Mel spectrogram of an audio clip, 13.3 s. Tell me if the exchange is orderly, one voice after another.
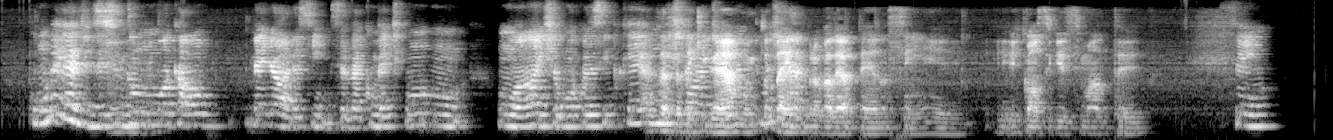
No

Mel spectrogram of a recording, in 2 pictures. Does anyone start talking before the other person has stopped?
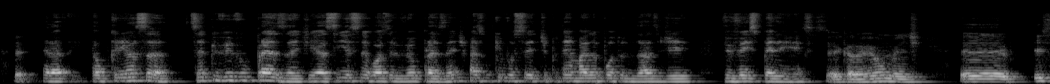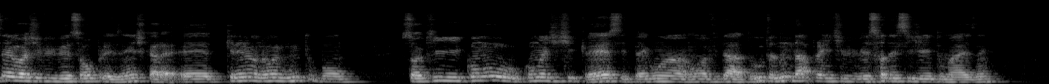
No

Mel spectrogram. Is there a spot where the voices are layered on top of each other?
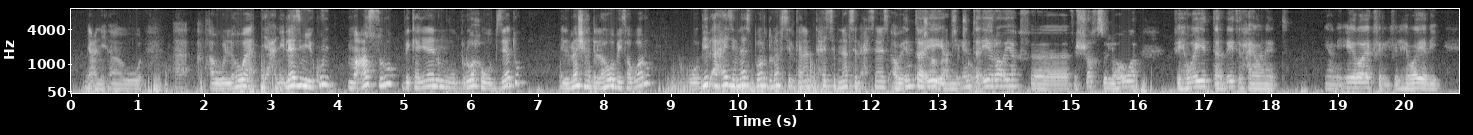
Yes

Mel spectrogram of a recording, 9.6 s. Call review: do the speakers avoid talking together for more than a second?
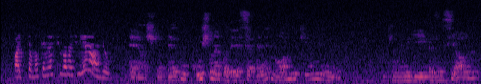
Yes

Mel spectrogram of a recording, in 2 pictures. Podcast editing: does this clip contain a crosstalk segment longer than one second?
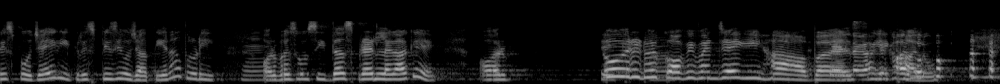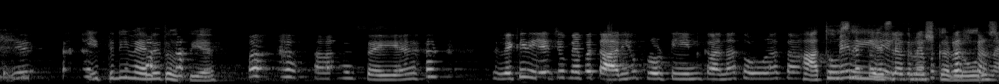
Yes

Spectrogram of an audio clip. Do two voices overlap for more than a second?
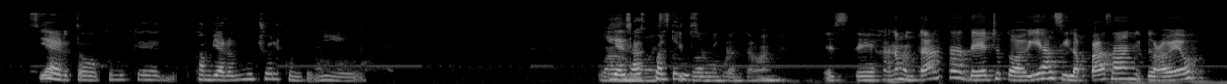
Yes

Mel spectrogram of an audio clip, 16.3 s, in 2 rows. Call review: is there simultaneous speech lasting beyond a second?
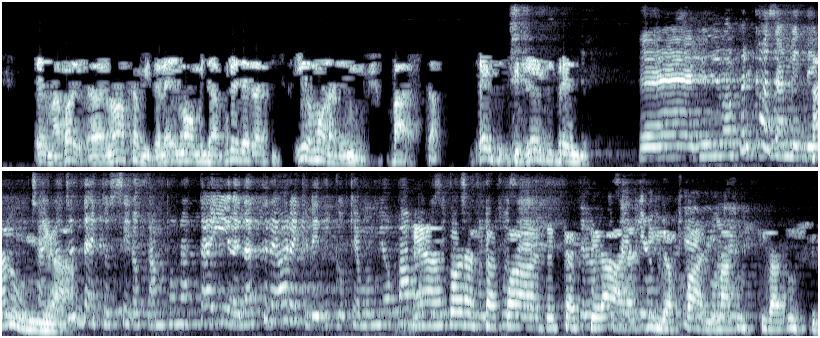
Yes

